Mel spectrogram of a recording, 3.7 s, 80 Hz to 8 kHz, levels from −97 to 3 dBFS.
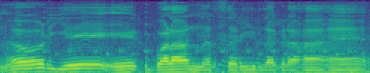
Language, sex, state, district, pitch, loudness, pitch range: Hindi, male, Bihar, Katihar, 115 Hz, -14 LUFS, 110-125 Hz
